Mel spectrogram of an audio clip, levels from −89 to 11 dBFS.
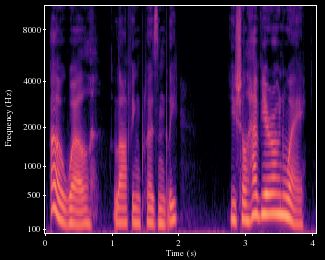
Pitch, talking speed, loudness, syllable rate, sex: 190 Hz, 145 wpm, -18 LUFS, 4.7 syllables/s, female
